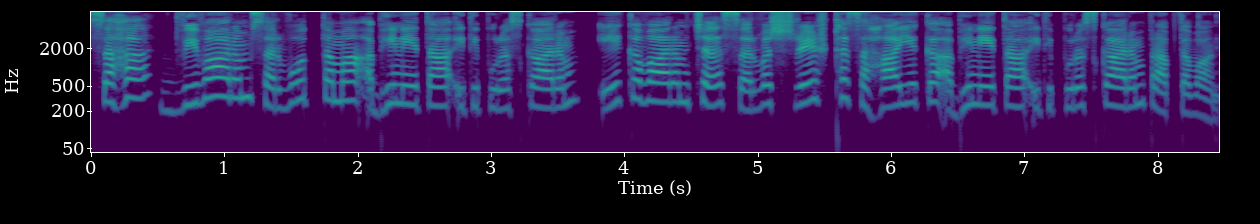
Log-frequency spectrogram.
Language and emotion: Sanskrit, neutral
